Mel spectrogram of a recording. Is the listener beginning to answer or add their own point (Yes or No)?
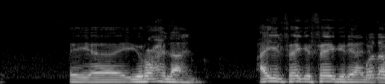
Yes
